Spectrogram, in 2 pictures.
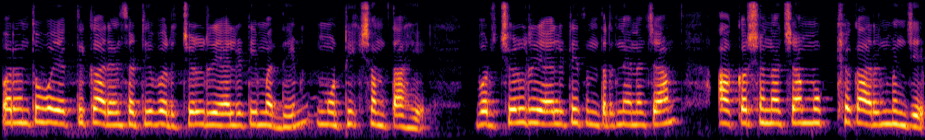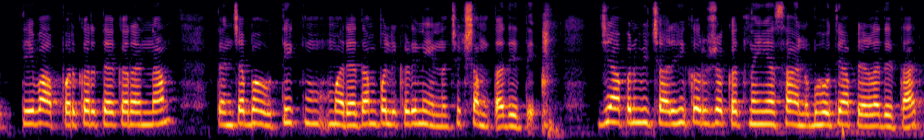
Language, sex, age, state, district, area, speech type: Marathi, female, 18-30, Maharashtra, Kolhapur, urban, spontaneous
